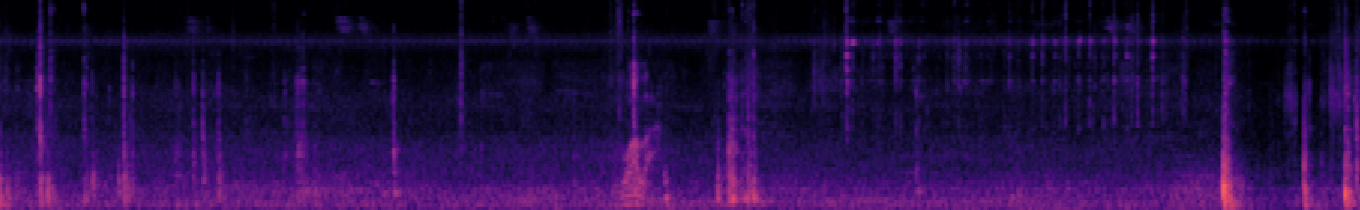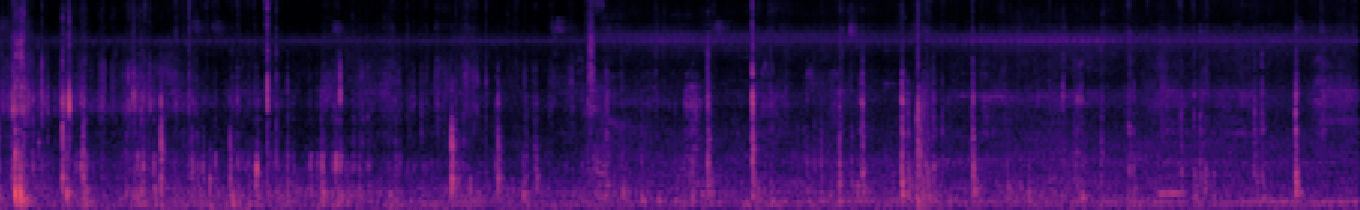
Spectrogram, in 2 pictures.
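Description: Metal screw clamps (C-clamps and bar clamps) being set and tightened on a freshly epoxied wooden lamination: irregular clicks, clinks and knocks of metal on metal and wood. The loudest is a sharp knock about twelve seconds in. A thin, steady high tone runs behind them.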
